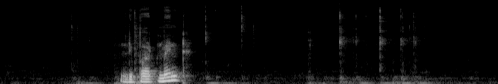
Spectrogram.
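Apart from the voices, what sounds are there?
typing a SQL statement on a computer keyboard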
